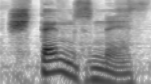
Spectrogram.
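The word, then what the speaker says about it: Szczęsny: En holandès, en polonès, segons totes les fonts poloneses que hem consultat, és Stensne.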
